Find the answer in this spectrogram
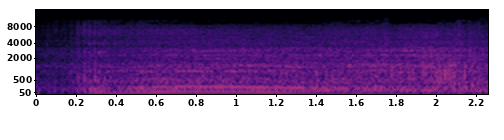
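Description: Old Mercedes-Benz saloon's engine running as the car rolls slowly through a puddle on a potholed gravel road, its note rising and easing off once.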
